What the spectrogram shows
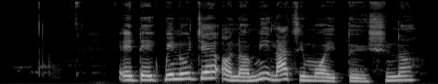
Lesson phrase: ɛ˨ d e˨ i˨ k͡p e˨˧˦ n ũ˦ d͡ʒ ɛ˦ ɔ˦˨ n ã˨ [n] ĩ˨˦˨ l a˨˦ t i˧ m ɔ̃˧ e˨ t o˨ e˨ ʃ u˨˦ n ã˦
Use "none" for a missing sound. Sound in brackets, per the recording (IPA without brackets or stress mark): m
